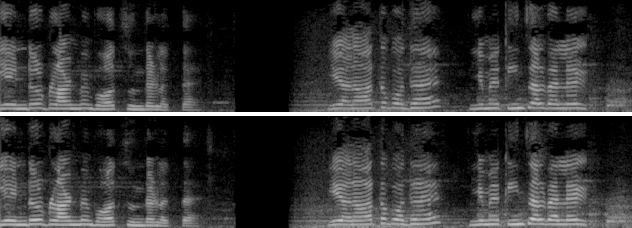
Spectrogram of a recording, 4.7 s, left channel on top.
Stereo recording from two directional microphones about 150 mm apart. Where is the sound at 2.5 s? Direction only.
15° left (ahead or behind).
